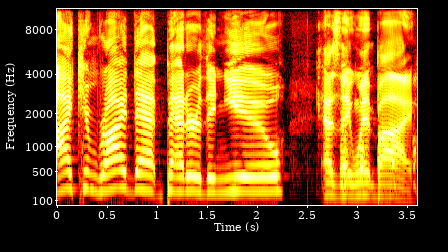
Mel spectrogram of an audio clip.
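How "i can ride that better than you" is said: high, drawn-out play-acted yell. A parent recounts their daughter calling to a passing kid, retelling a yell out a window. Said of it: "my daughter literally yelled out the window".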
